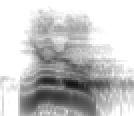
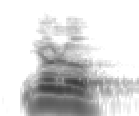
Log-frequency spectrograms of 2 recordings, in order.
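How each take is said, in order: First: Loud, falling yolo; youthful yolo shout. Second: Said in the usual way. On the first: Retold or imitated. Preacher imitates young people shouting their motto yolo. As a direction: call out yolo like a carefree teen. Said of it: "Et, et les jeunes disent".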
